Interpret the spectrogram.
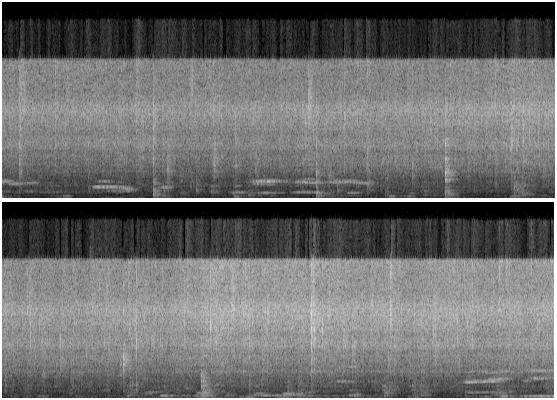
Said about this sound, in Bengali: এই পেঁয়াজগুলো একটুখানি ভেজে নেব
